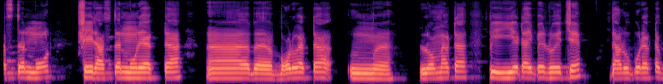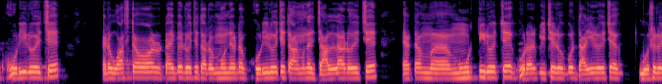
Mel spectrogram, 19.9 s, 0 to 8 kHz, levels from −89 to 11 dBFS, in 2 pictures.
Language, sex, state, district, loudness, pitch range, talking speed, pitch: Bengali, male, West Bengal, Dakshin Dinajpur, -15 LUFS, 140-155 Hz, 135 wpm, 150 Hz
